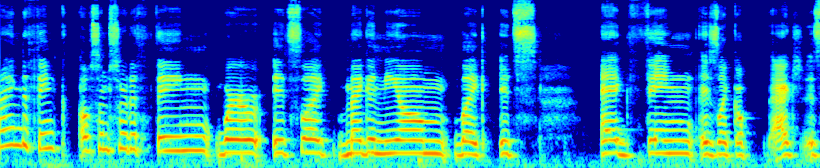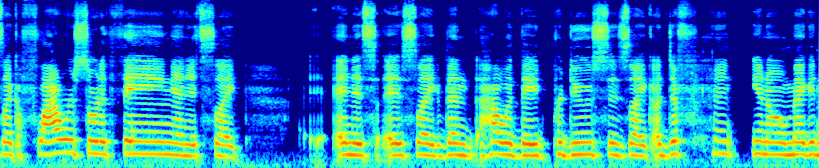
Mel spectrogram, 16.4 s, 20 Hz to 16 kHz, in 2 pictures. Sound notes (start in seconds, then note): 10.7 stammering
